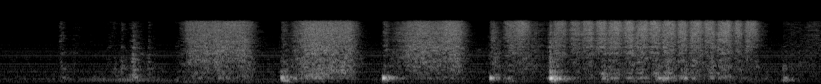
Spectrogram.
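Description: Wax paper rubbed by hand over a painted canvas, spreading clear gesso: a series of rubbing strokes starting about two seconds in, ending in a longer run of quick back-and-forth strokes.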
